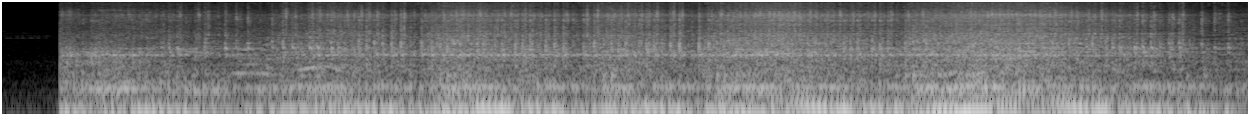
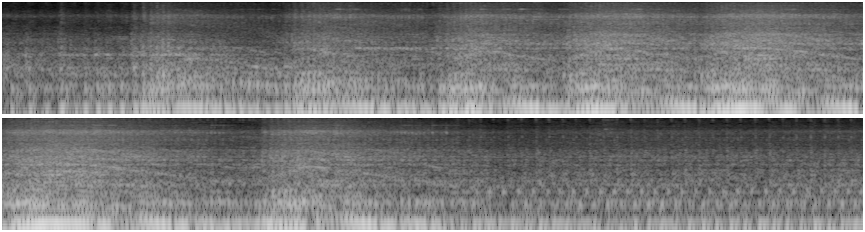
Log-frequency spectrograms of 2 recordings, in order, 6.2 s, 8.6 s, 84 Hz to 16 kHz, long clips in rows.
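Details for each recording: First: TVS Raider motorcycle at about 2245 km, idling with a loud, uneven clattering rattle over the engine beat; timing chain found very loose once opened up, and the old chain is removed for replacement. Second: TVS Raider motorcycle at 2245 km after timing chain replacement: repeated blips rise and fall cleanly with an even exhaust note and no top-end rattle; earlier bad engine noise fully gone, normal running.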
